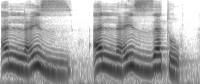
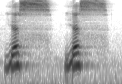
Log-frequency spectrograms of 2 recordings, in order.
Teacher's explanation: صفير الزاي يتردد بين اطراف الثنايا العليا والسفلى العزه العزه الخطا الشائع بيان هذا الصفير وكانه صفير سين صفير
